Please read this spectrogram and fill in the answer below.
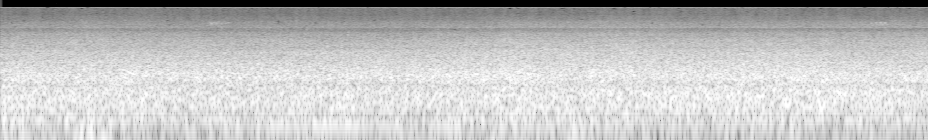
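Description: Ocean surf breaking and washing over rocks along a cobble shore, a steady rushing with no distinct separate events.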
